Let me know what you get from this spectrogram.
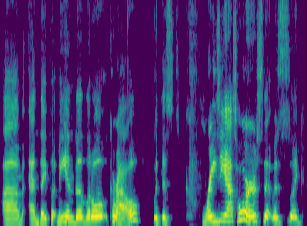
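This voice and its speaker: A woman's voice: on the high side, a little slow, low-quality recording. A woman in her fifties telling her own story with candor and animation in a casual interview. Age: 50s.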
